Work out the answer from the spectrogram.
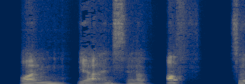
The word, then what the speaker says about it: von: Bist du ein Freund von Jesse? Are you a friend of Jesse's? Notice how in German you say von, yeah, instead of off. So it's like saying from. And the B is pronounced like an F if you're a beginner,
